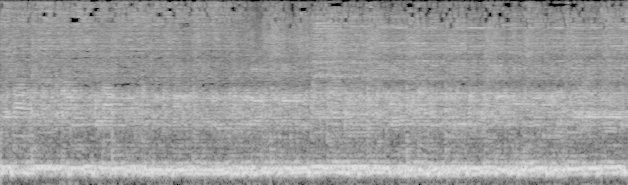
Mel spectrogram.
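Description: Live rock music from a bass-and-drums duo: electric bass playing a riff over a full drum kit, loud and steady, with no singing.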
